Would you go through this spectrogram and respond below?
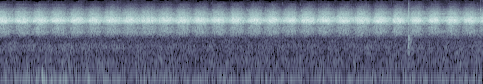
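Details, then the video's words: Cicadas massed at a car park shortly before Montpellier in southern France, a loud chorus: a continuous, shrill, high buzzing drone that pulses steadily about three times a second, with a faint low rumble beneath. "Zikaden in Südfrankreich ein riesen Lärm"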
